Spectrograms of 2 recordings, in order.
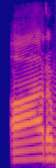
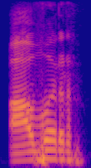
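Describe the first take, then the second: First: "आर" बिना व की आवाज़, एक सुर में; "आर" बोलो, "आवर" नहीं; hour said as aar. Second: "आवर" अक्षर-अक्षर, व की आवाज़ के साथ; "आवर" जैसा लिखा है वैसा पढ़ो; spelled-out hour. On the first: ("आर" में h चुप, सीधा आ से शुरू) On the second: ("आवर" पूरा, दो हिस्सों में) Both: Shown as a demonstration. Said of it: "आर बोलते हैं आर".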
